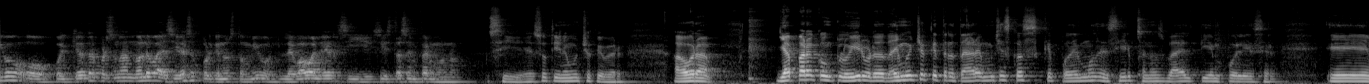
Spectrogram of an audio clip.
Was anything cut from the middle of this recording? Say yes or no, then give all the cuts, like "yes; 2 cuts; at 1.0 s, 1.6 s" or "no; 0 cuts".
yes; 2 cuts; at 4.8 s, 11.4 s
